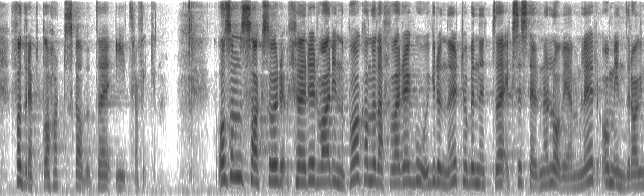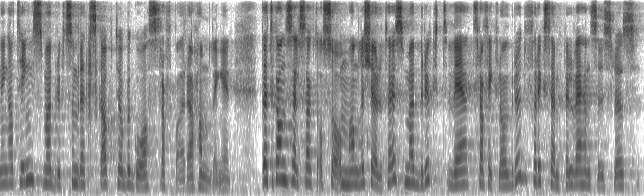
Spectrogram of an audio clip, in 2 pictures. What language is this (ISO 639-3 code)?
nor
